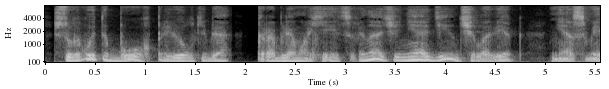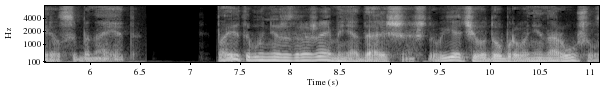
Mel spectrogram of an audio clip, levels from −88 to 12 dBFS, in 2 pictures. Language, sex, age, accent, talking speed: Russian, male, 60-79, native, 150 wpm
